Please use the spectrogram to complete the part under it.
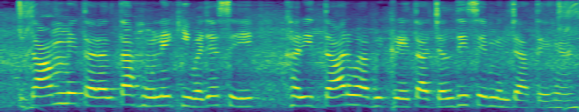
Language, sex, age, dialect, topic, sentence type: Hindi, female, 25-30, Awadhi Bundeli, banking, statement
